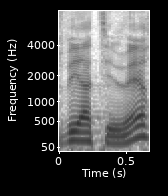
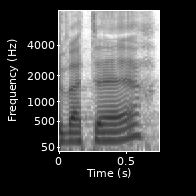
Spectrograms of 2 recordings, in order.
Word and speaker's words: Vater: Si on le prononce V-A-T-E-R, si on le prononce à l'allemande, ce serait l'ampoule de Vater.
